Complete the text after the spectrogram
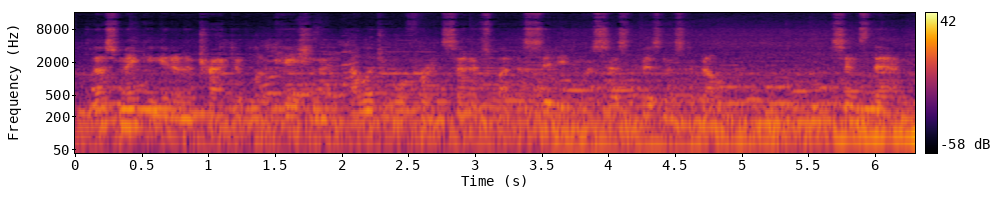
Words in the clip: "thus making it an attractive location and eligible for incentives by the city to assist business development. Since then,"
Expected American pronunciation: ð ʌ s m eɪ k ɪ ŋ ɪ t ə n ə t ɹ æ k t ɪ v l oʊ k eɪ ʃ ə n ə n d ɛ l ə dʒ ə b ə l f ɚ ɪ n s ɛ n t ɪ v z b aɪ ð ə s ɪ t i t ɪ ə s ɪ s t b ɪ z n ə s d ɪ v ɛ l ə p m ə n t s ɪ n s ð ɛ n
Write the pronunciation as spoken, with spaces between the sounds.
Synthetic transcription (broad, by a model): ð ʌ s m eɪ k ɪ ŋ ɪ t ə n ə t ɹ æ k t ɪ v l oʊ k eɪ ʃ ə n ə n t ɛ l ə dʒ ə b l f ɚ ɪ n s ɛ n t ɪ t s b aɪ ð ə s ɪ t i t ɪ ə s ɪ s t b ɪ z n ə s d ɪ v ɛ l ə p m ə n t s ɪ n s ð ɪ n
